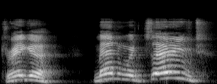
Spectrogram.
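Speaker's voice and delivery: high, slow, elated shout; joyful cry. Acted. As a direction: shout for joy at the rescue. Rescued man rejoices.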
